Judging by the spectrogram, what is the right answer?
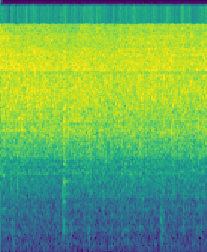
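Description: Hot grease sizzling hard in a pan over a camp stove inside a hot tent, a dense continuous crackle and hiss, close and steady, with faint scraping of stirring underneath.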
